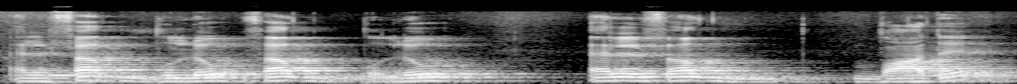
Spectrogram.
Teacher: നാവിൻ്റെ സൈഡും മേലെ അണപ്പല്ലും ചേർത്തുകൊണ്ട് ഉച്ചരിക്കുന്ന അക്ഷരം. അതിന് തഫ്ഖീമുണ്ട്, തഫ്ഖീം ചെയ്യേണ്ട ഇസ്തിലാൻ്റെ ഹർഫാണ്. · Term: ദ്വാദ്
